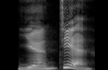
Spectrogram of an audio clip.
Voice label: "yan2 jian4", Chinese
